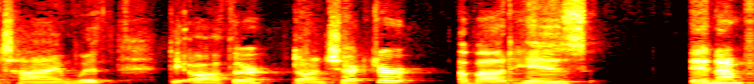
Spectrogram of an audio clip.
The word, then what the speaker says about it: Schechter: Well listeners out there we have just spent some wonderful time with the author Don Shear about his and I'm pronouncing your name correctly.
